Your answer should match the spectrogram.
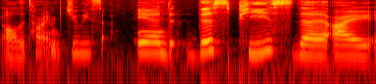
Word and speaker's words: Juri Seo: Uh, it's spelled J U R I and then S E O. And in her bio on her website and everything, she does have at the bottom the uh, North American pronunciation help, which That's says J E W R I S U H.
